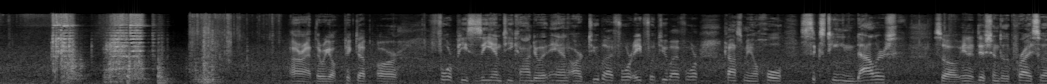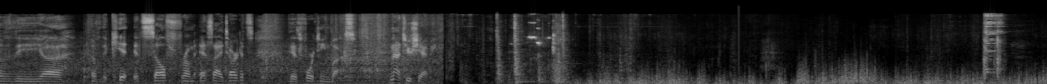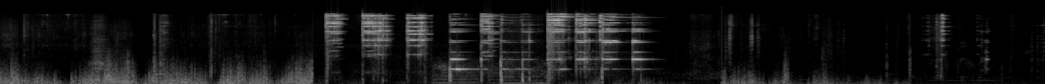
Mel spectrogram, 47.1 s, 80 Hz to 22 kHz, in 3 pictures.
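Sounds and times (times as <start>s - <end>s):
metal parts clanking: 0.8s - 2.4s, 30.5s - 30.9s, 36.3s - 41.3s, 45.3s - 46.3s.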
